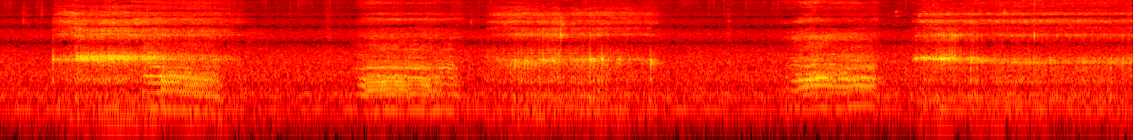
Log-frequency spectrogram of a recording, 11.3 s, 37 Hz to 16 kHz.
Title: 11months baby Boy 👶🏻 Imitating Dad's Snoring😤😴😴😤😴😴🤩🤩🤩😁😁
